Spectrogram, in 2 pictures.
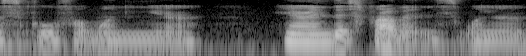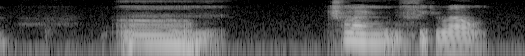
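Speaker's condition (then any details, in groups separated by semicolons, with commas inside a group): Cerebral palsy, triplegia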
